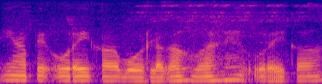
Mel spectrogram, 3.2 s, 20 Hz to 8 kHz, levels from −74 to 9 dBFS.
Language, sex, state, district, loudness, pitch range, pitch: Hindi, male, Uttar Pradesh, Jalaun, -18 LUFS, 105-115 Hz, 110 Hz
